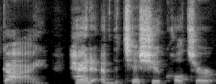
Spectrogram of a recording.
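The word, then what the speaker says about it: Gey: patients so he called george guy pronounced guy head of the tissue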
